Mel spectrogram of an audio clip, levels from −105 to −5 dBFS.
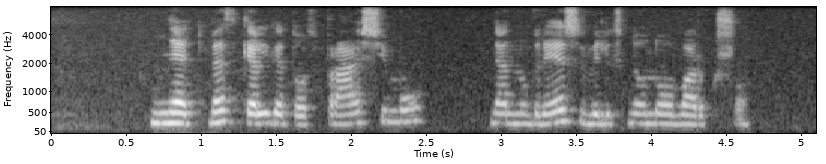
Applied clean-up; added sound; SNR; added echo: none; none; none; none.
